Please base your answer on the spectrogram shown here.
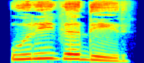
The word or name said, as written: ಉರಗಧರ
